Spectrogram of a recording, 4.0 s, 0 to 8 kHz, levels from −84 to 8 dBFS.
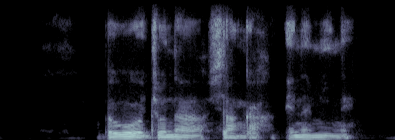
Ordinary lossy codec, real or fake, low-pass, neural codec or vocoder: Opus, 24 kbps; fake; 7.2 kHz; vocoder, 24 kHz, 100 mel bands, Vocos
